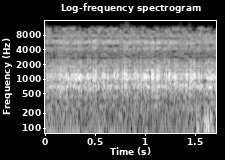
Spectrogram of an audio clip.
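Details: Mercedes CLK350 engine running with brand-new serpentine belt: steady harsh grinding rasp, strongest mid pitch, from the belt drive; old tensioner was wobbly.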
